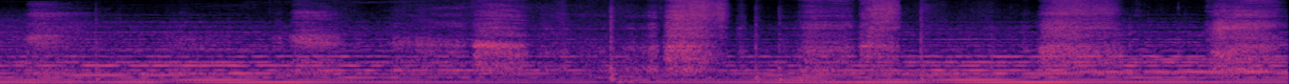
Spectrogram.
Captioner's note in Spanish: sollozos suaves de diego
